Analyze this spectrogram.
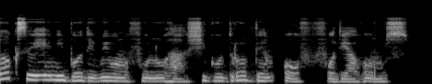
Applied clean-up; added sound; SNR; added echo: none; none; none; none.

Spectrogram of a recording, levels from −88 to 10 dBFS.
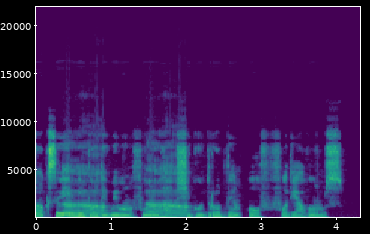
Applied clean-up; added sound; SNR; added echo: none; Burping, eructation; 5 dB; none.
